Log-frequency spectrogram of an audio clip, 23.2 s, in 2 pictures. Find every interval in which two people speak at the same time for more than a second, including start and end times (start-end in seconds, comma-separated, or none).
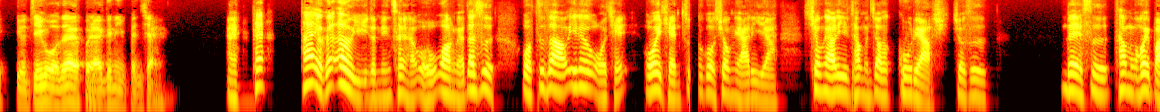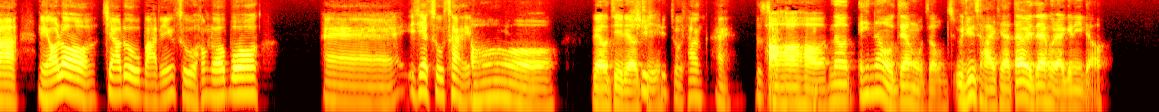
none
